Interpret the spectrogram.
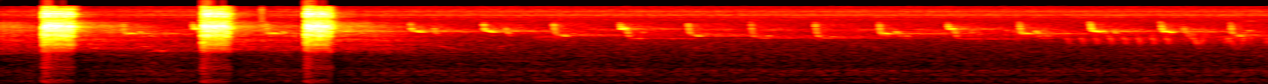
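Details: Corncrake (Crex crex) singing in spring: three loud, harsh rasping bursts in the first two seconds, then a run of thin, high chirps from another bird.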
